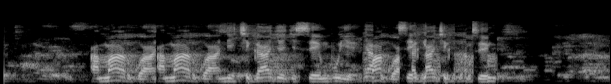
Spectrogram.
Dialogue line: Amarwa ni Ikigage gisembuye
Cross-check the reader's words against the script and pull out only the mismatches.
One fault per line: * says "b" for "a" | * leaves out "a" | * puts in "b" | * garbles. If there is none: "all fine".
* puts in "amarwa"
* garbles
